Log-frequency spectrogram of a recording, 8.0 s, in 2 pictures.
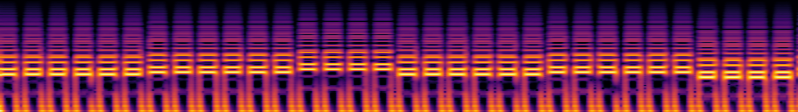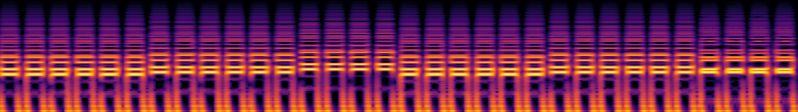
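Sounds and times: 
NES synth chiptune music: 0.0s - 7.9s.

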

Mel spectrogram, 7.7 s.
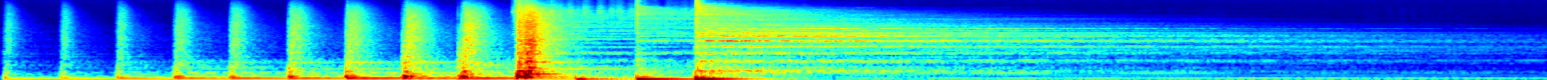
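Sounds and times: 
swing live drums: 0.0s - 6.0s.

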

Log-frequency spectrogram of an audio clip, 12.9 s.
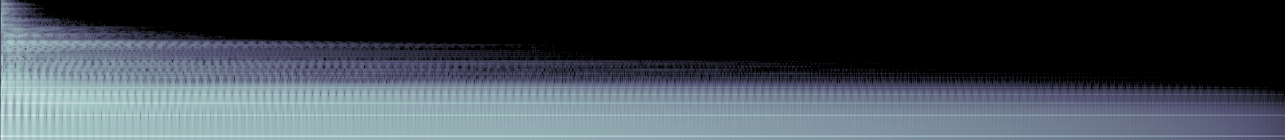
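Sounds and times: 
electric bass note F2: 0.0s - 8.7s.

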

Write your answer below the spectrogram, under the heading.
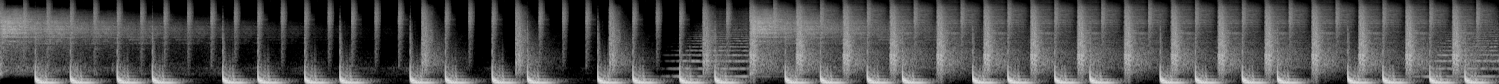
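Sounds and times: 
full drum loop at 128 BPM without bass drum: 0.0s - 14.9s.

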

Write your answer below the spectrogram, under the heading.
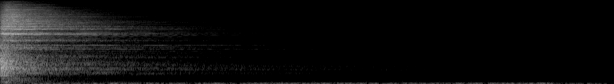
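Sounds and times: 
cymbals: 0.0s - 2.2s.

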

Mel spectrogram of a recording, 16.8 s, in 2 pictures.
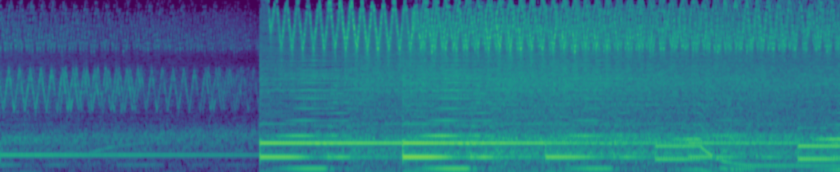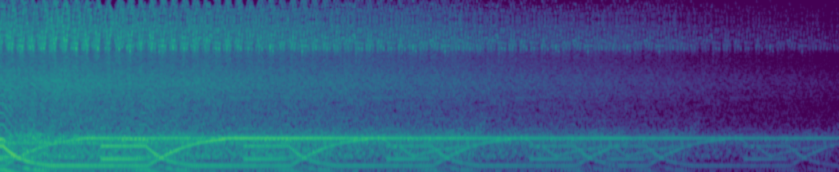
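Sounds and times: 
psychic wave effect: 2.6s - 15.1s.

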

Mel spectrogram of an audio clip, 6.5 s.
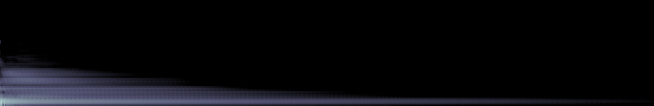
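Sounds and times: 
upright bass D string: 0.0s - 3.1s.

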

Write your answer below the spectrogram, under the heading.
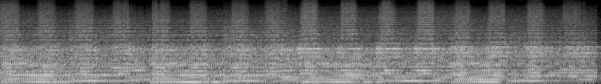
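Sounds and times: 
old film strings music: 0.0s - 6.0s.

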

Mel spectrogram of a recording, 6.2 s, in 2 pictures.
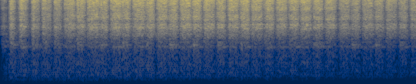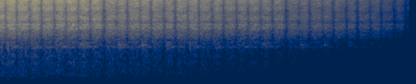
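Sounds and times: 
Afro shakers shaking and rattling: 0.0s - 3.9s.

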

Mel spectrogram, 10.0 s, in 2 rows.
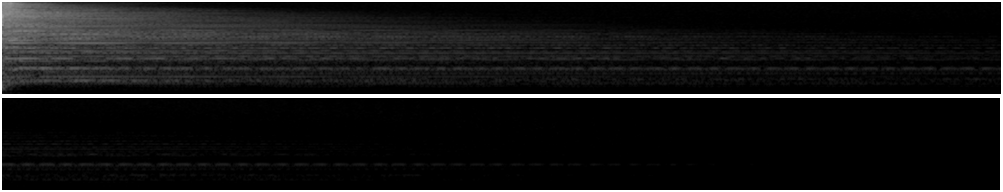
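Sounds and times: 
open hi-hat played with foot: 0.0s - 1.0s.

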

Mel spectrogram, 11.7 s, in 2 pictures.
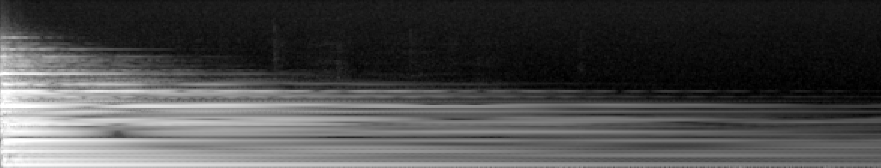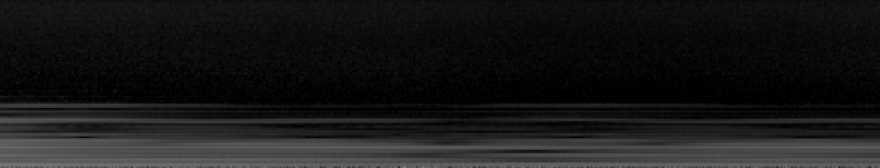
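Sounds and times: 
grand piano note recorded off mic: 0.0s - 5.3s.

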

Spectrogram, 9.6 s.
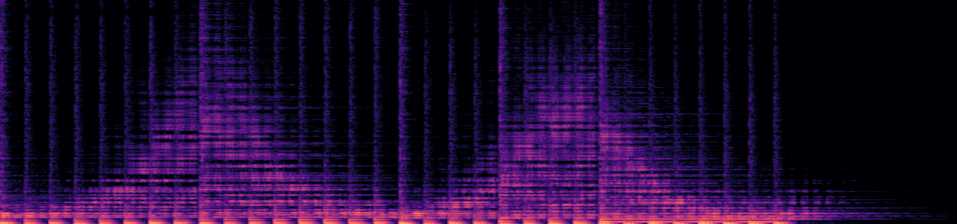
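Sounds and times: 
rising funk mix: 0.0s - 8.3s.

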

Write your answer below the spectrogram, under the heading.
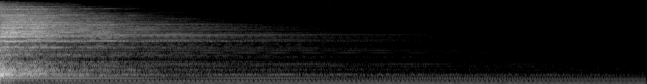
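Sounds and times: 
cymbals: 0.0s - 4.2s.

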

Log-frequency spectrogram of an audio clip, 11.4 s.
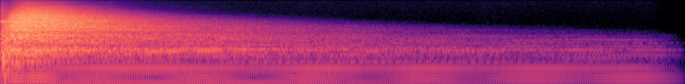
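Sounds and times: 
orchestra: 0.0s - 4.8s.

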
